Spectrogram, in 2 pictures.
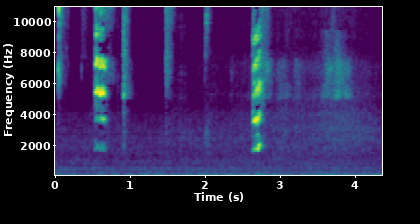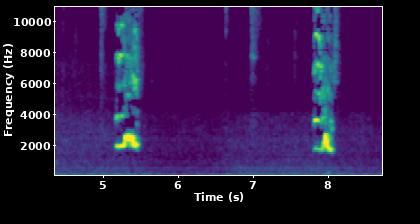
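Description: A cat giving four short, high-pitched meows about two seconds apart, the third the loudest, over a steady low hum.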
